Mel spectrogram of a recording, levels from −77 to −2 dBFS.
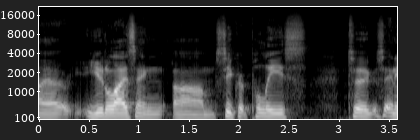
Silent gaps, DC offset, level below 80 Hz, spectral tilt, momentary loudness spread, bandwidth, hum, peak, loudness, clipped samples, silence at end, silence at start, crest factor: none; under 0.1%; -60 dBFS; -6.5 dB/octave; 10 LU; 16 kHz; none; 0 dBFS; -21 LUFS; under 0.1%; 0 s; 0 s; 20 dB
